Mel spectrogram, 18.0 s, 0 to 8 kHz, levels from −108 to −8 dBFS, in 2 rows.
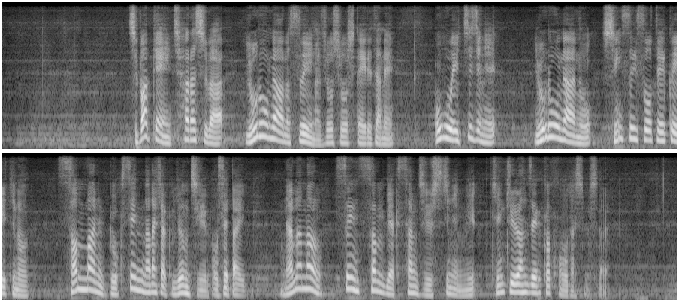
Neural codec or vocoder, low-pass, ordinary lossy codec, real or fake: codec, 24 kHz, 1 kbps, SNAC; 7.2 kHz; none; fake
